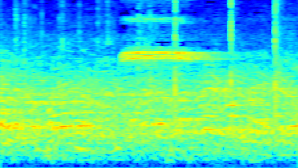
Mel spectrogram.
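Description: Spectators talking in a gym, with scattered sharp knocks and a short, steady high tone about a second in.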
